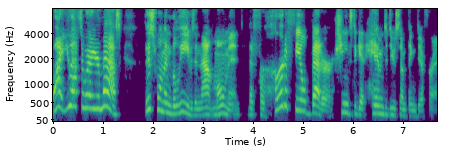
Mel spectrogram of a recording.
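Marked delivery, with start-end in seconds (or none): 0.0-1.4 mock very high-pitched, loud yell. Retelling how a woman yelled at a jogging friend: imitating someone screaming. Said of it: "from across the street screaming".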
